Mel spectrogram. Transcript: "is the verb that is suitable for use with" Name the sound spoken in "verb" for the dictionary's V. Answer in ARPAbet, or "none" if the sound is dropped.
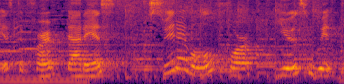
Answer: F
